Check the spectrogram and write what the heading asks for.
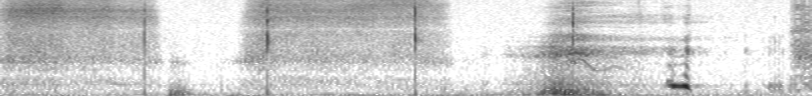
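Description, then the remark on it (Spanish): A voice imitates the sound a video game enemy makes when approaching, like decompressing air: two long, breathy hisses, each a couple of seconds, followed by a short wheezy exhale and a brief vocal squeak, fairly loud. “Escuchas como como aire descomprimiéndose, no sé cómo.”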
